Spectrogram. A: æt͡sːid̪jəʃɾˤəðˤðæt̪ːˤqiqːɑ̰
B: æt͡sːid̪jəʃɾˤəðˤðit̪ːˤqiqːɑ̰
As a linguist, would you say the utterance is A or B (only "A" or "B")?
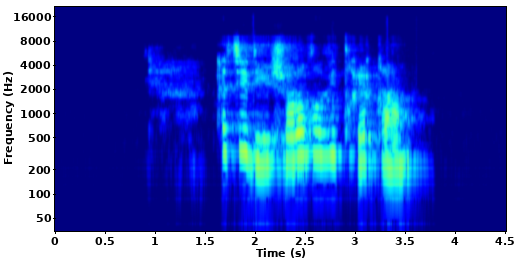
B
